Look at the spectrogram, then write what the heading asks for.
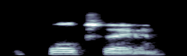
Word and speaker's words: Volkswagen: you just pronounce it Volkswagen Volkswagen exactly you know so folks see the sound of it is V but in German how do we read we foul wow so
